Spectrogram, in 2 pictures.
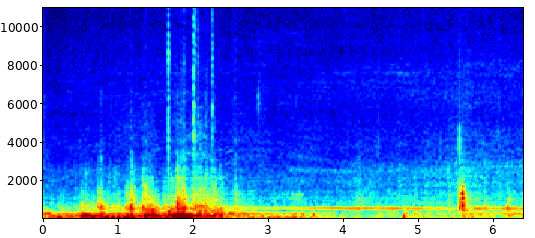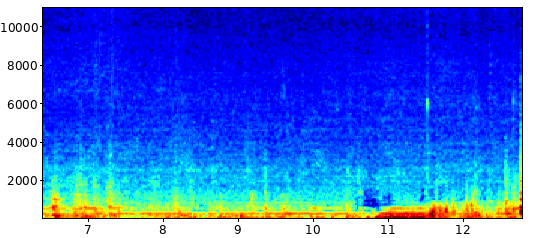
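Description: Volvo EC220EL tracked excavator running steadily as it digs a trench, its engine rumble carrying a steady whine. Over it come knocks and scrapes of the steel bucket in the soil, clustered in the first couple of seconds and single ones about five and a half and six and a half seconds in.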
